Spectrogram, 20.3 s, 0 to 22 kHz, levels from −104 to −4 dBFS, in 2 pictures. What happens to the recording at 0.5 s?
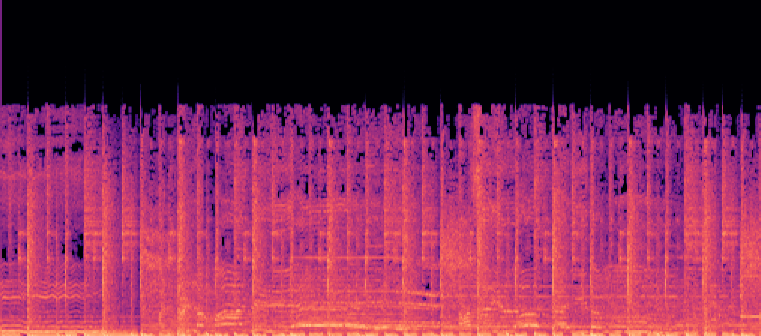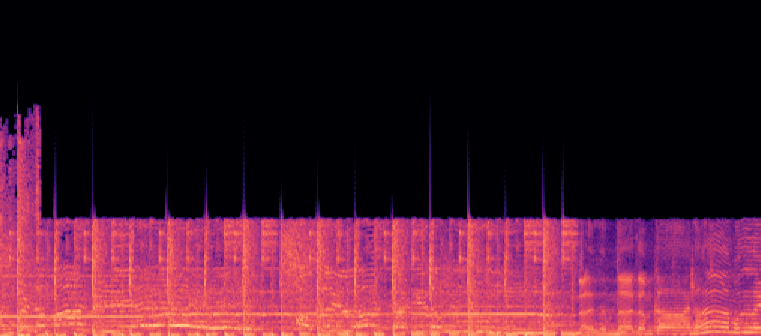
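Nothing out of the ordinary happens at 0.5 s, and the audio there plays through intact.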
